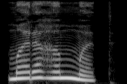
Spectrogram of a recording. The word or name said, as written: ಮರಹಮ್ಮತ್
